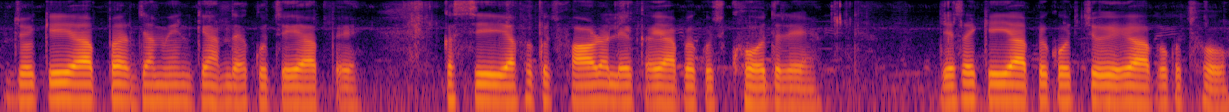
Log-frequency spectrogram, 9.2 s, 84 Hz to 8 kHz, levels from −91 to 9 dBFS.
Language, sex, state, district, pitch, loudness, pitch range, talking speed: Hindi, male, Uttar Pradesh, Hamirpur, 125 Hz, -20 LUFS, 115-130 Hz, 200 wpm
